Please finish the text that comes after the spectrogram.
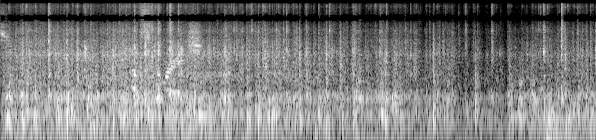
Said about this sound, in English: Pretty sure that's the sound of hail on our new Airstream that we just got out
